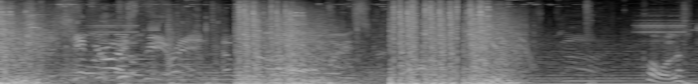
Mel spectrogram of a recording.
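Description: Heavy bursts of rapid gunfire from a gun in the shooter game Robocop: Rogue City, loud sustained volleys in two or three blasts mixed with game sounds and spoken voices.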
